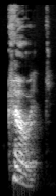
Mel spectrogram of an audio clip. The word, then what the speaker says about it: carrot: no schwa combat combat this one has this uh stress primary stress on the first syllable but the second syllable is weak and it contains a schwa sound carrot carrot of course we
